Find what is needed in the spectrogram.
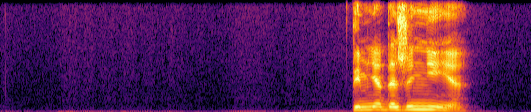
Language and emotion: Russian, angry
